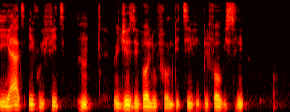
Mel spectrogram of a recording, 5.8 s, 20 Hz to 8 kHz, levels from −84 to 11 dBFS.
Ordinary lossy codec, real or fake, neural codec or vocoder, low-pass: none; fake; codec, 16 kHz, 16 kbps, FunCodec, trained on Chinese and English, 50 frames a second; 7.2 kHz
